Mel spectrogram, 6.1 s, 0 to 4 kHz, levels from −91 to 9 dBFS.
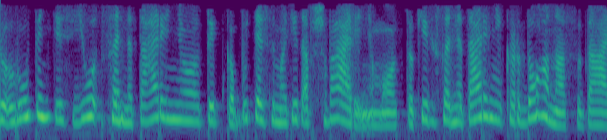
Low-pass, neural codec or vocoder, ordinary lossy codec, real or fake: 3.6 kHz; none; MP3, 24 kbps; real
